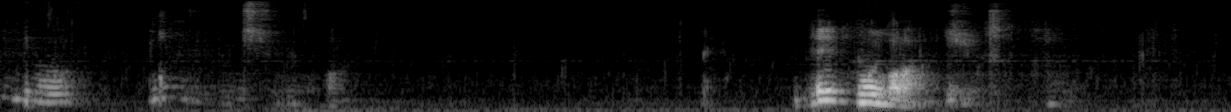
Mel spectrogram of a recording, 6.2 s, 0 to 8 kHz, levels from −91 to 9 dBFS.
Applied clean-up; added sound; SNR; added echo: neural mask model DeepFilterNet 3.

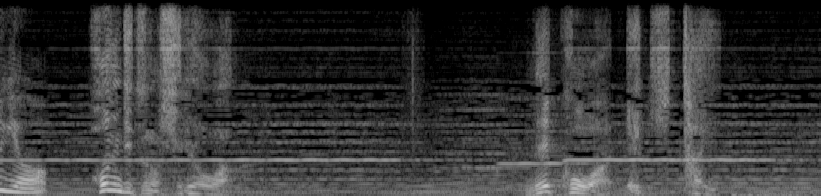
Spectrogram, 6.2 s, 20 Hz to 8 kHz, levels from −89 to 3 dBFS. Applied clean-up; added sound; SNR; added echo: none; none; none; none.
